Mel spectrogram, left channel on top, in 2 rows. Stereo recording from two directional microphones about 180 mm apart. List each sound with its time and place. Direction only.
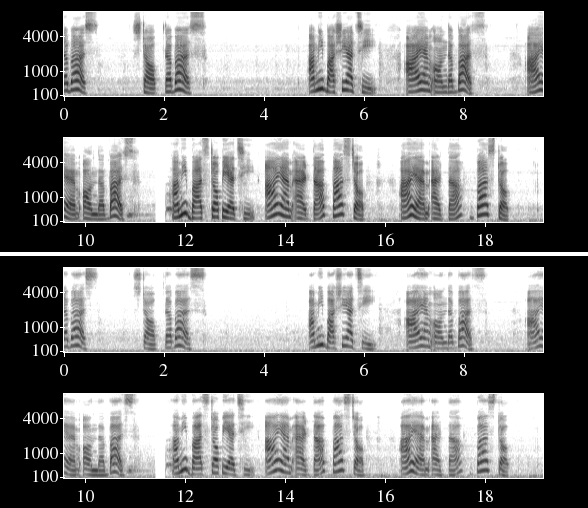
0.0 s a woman's voice: 15° left (ahead or behind)
4.9 s a woman's voice: 20° left (ahead or behind)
